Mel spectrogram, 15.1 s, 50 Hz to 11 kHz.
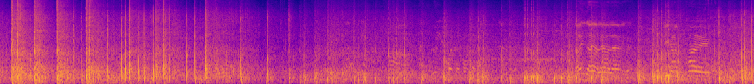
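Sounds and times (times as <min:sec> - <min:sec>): fireworks cracking and banging: 0:00.0 - 0:15.0.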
